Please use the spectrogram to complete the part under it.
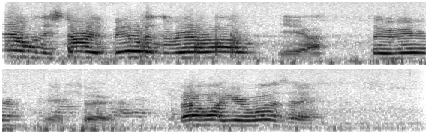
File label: Oral history with 89 year old male Whick Kentucky, american english dialect recordings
